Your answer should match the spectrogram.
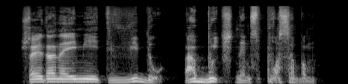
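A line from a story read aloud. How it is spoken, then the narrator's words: Snorting. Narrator (Russian): фыркнул он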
